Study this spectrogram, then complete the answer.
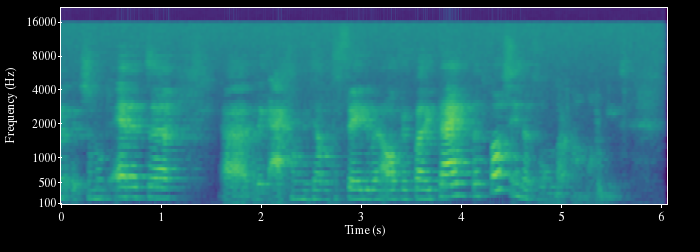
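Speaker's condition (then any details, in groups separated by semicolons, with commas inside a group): No condition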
